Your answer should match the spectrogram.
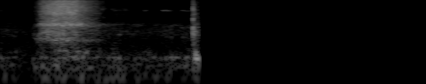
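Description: A short, loud burst of breathy hiss about half a second in, then a sharp click just before two seconds. After the click the sound cuts off completely, as the stream's audio drops out.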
